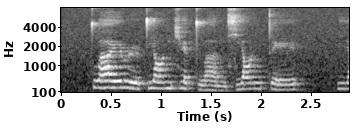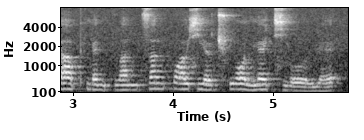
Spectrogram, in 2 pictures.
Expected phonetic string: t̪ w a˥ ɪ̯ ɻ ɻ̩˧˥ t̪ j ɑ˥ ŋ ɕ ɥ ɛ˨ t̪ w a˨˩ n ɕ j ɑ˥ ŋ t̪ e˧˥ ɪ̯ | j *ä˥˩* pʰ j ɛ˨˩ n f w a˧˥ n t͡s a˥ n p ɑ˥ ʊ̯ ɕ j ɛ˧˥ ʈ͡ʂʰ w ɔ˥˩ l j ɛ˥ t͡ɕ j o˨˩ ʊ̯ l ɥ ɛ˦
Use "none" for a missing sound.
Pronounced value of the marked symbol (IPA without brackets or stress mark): ä˧˥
